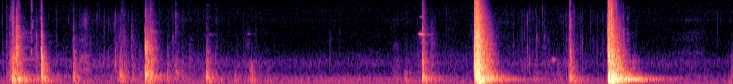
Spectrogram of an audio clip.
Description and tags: Van rear doors
Rear side-by-side doors opened and closed.
automotive, auto, van, car, door, truck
